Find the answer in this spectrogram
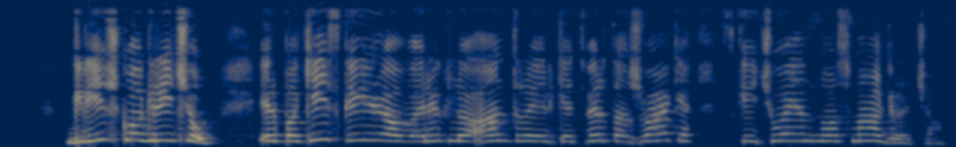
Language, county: Lithuanian, Kaunas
